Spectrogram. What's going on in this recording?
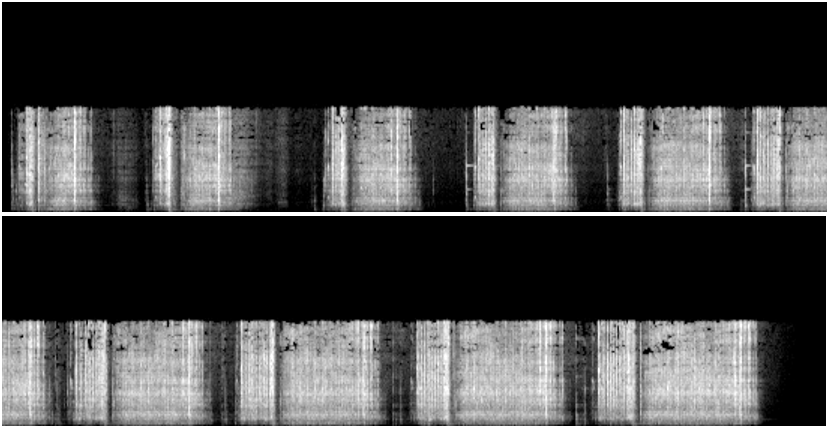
Phone with a rotary dial
Sound of the dialing disc on the telephone. Please write in the comments where you used this sound. Thanks!
call, communication, connection, dialer, disk, phone, ratchet, rotation, telephone, vintage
